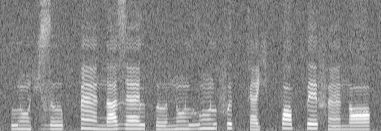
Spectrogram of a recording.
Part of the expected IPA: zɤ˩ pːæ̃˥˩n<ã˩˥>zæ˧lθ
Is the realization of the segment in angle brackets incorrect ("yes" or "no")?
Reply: yes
